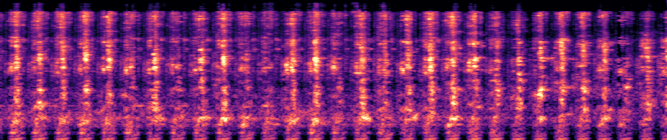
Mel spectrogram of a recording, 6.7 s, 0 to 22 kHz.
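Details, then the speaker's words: 1958 John Deere 530 with a rebuilt carburetor, load needle set back to two turns from two and a half and low idle turned up slightly, tuned by ear. A slow, even putt-putt at about three beats a second with no skips or hunting: normal idle. "Turn up our low idle just a very little bit so we're idling smooth. And we're going to leave it right there."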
